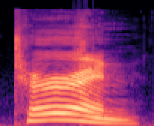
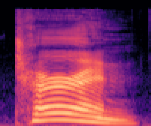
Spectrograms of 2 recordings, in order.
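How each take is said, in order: No difference in how they are said.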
